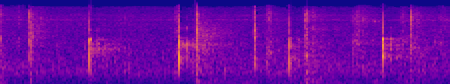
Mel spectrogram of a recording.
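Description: A child walking in single-tooth wooden geta (ippon-geta) clogs: a quick, uneven run of sharp wooden clacks, about four or five a second.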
